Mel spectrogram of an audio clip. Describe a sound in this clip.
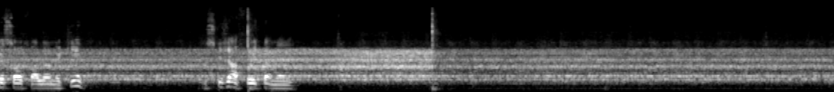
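A radio loudspeaker hisses with steady static.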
